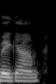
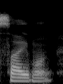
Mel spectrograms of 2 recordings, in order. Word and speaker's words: Simon: So don't think that I am illiterate because I am going to say this name Simon, not Simon, because the French call it Simon.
